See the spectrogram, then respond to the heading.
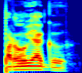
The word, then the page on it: paro yagw: Apatani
